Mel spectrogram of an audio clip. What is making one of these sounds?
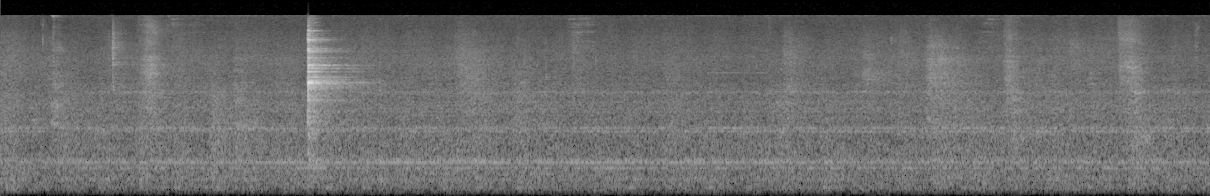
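A man exhales sharply with each effort, close by.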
